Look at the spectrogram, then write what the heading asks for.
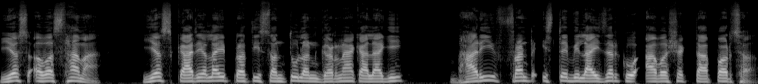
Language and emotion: Nepali, neutral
